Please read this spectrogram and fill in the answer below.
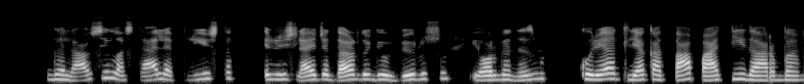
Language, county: Lithuanian, Kaunas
